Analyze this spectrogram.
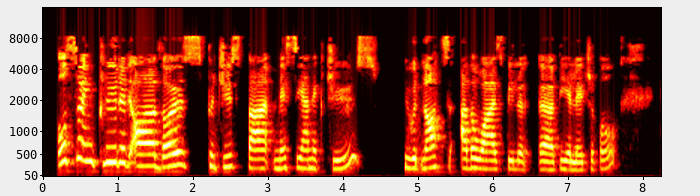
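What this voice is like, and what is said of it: Speaks with a foreign accent. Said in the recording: “I'm sorry, my accent.”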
